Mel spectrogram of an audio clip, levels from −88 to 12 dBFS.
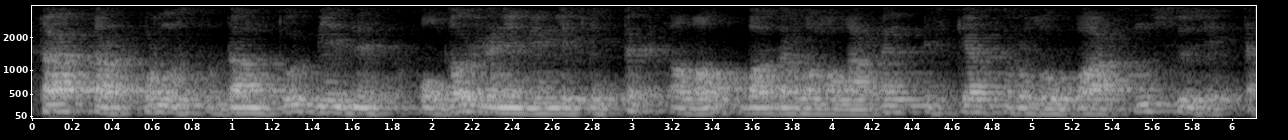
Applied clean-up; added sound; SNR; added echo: none; none; none; reverberation time 0.9 s.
